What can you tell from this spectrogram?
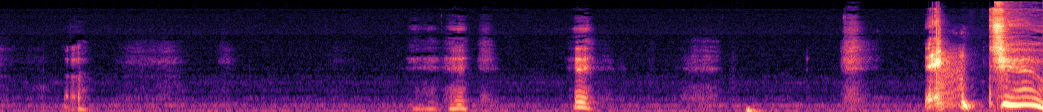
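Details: Induced sneezes: quiet breathy build-up sounds, then two loud sneezes in quick succession near the end.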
